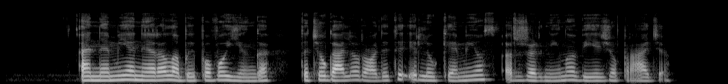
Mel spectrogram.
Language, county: Lithuanian, Vilnius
